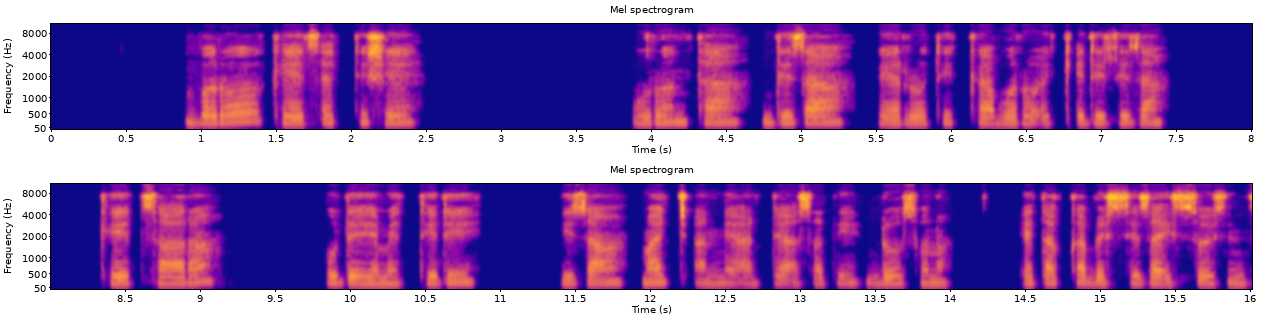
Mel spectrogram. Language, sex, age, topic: Gamo, female, 18-24, government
